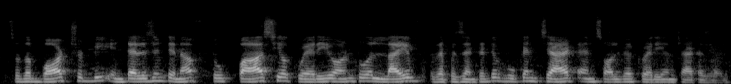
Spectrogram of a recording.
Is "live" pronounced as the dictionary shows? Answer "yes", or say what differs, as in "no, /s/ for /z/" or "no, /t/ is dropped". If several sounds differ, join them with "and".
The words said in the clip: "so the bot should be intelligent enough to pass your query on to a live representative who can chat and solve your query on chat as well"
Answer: yes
